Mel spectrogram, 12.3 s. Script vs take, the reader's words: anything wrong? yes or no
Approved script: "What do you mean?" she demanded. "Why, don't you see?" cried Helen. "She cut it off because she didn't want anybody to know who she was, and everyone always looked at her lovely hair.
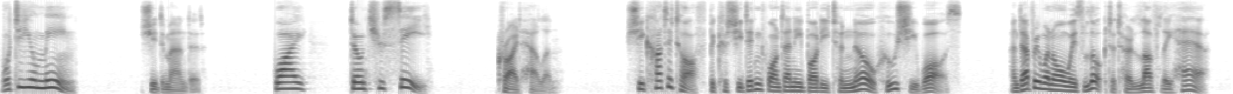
no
